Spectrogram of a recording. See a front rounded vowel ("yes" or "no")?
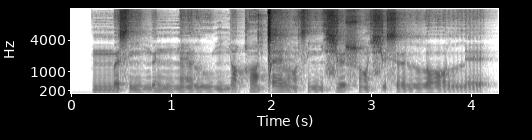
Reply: yes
